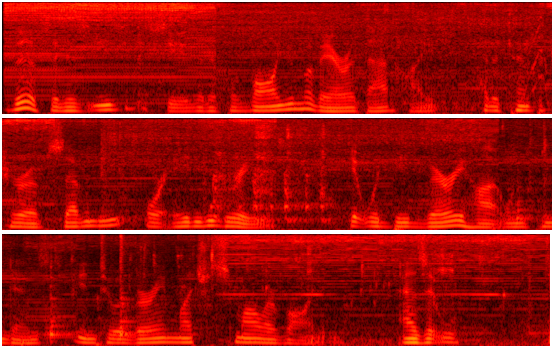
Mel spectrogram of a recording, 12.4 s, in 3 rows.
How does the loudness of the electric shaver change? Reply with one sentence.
The loudness of the electric shaver goes down, then up.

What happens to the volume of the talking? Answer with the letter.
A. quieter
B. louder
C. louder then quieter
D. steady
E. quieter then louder
D.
